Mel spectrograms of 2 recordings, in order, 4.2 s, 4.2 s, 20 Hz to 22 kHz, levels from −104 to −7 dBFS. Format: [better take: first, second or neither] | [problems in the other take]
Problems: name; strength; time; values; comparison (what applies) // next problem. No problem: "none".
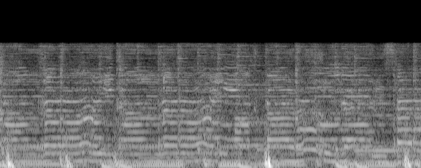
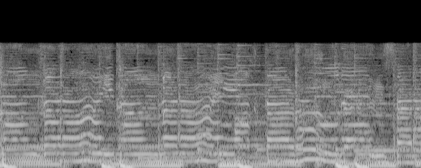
second | background sound (Walk, footsteps); 4 dB above the speech // room echo; dies away in 0.7 s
